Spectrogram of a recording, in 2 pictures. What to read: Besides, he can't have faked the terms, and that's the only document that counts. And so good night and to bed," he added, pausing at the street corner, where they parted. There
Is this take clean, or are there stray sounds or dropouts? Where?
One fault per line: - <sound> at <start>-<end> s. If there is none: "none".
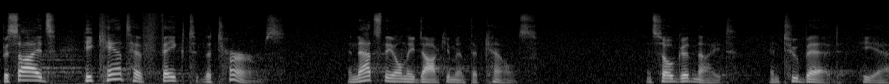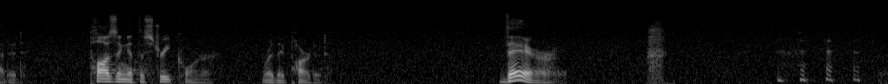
- breath at 15.3-15.7 s
- laugh at 16.6-17.6 s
